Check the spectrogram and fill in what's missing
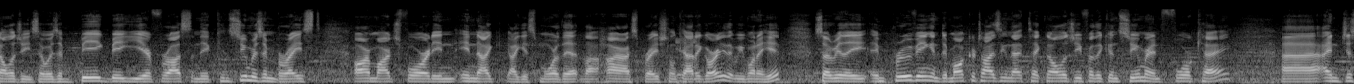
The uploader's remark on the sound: Live from CES 2017 in the EFTM Studio.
